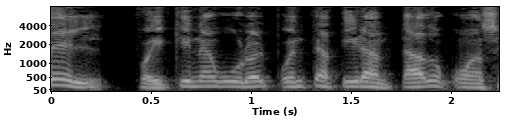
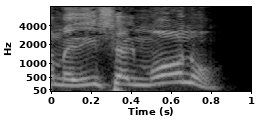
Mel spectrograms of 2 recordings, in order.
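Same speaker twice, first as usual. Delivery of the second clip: ordinary delivery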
